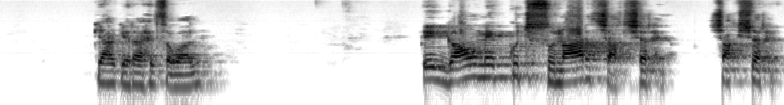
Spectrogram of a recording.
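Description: A man speaks with animation into a nearby microphone.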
